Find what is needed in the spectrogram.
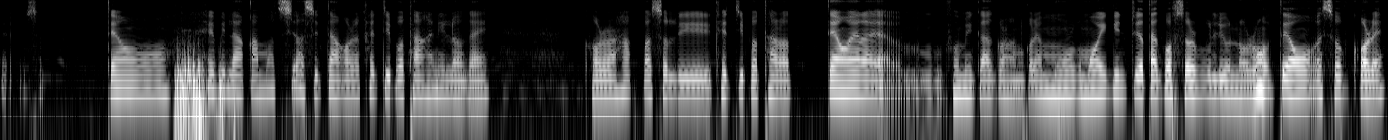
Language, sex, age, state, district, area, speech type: Assamese, female, 60+, Assam, Darrang, rural, spontaneous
